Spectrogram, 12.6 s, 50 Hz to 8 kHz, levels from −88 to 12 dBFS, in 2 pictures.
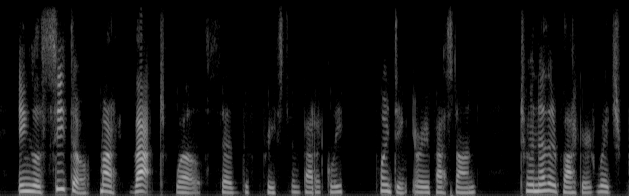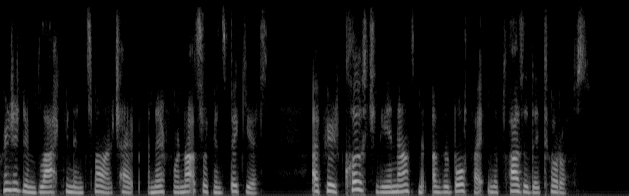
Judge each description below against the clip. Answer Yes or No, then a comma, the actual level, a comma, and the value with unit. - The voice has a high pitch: Yes, high, 225 Hz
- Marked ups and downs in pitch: No, average, 3.0 semitones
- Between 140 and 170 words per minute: No, fast, 205 wpm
